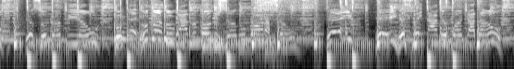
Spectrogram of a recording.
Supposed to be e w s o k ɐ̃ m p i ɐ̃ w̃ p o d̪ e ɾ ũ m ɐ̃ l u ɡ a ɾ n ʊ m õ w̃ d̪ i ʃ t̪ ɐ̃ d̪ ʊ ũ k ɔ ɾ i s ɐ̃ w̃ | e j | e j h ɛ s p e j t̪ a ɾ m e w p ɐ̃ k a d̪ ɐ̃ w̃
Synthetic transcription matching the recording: e w s o k ɐ̃ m p i ɐ̃ w̃ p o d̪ e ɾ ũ m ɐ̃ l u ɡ a ɾ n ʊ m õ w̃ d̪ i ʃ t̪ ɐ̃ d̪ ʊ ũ k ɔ ɾ a s ɐ̃ w̃ | e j | e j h e s p e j t̪ a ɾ m e w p ɐ̃ k a d̪ ɐ̃ w̃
